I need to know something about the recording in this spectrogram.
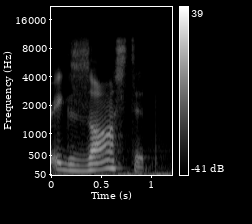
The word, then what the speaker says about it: exhausted: the very same reason there exhaust ted extra syllable why because if you look right here that t is there instead of the d here that we had on the left she says exhausted and so again you have an extra syllable that happens when there's a d or t right before that before the ed okay so you have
